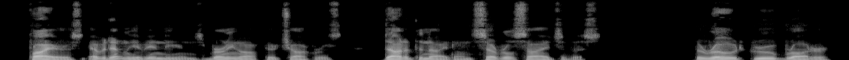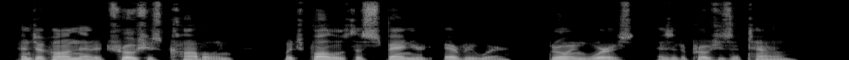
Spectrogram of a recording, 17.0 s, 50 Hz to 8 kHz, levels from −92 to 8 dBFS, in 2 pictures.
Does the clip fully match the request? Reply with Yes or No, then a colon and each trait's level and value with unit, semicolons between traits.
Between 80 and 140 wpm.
Yes: slow, 135 wpm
